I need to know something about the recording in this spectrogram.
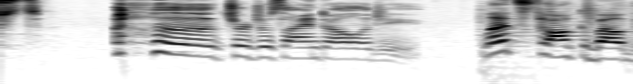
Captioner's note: coughs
